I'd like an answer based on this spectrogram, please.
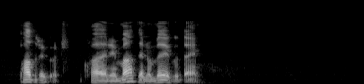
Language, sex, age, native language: Icelandic, male, 30-39, Icelandic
